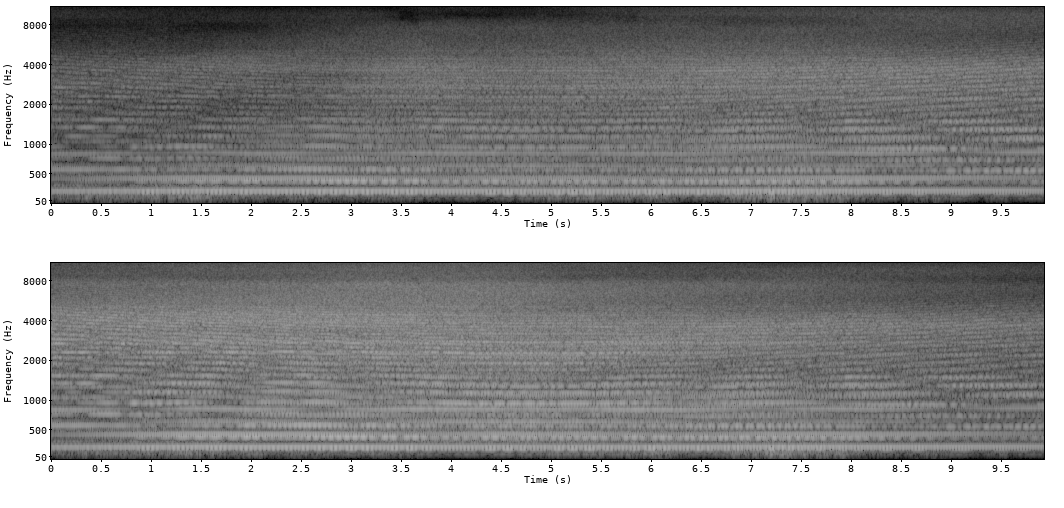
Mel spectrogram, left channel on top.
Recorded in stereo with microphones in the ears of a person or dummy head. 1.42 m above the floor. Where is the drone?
55° right (ahead or behind); by 9.9 s 10° left (ahead or behind).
